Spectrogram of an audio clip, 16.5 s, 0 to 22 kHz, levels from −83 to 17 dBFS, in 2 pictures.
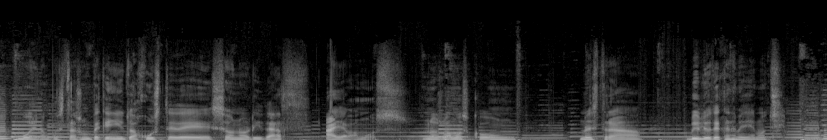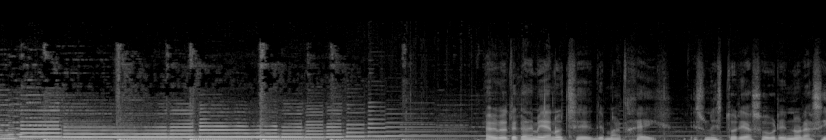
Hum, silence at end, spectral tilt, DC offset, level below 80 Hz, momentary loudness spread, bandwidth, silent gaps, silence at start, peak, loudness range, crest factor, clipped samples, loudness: none; 0 s; -5.5 dB/octave; under 0.1%; -36 dBFS; 12 LU; 16 kHz; none; 0 s; -2 dBFS; 5 LU; 22 dB; under 0.1%; -22 LUFS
